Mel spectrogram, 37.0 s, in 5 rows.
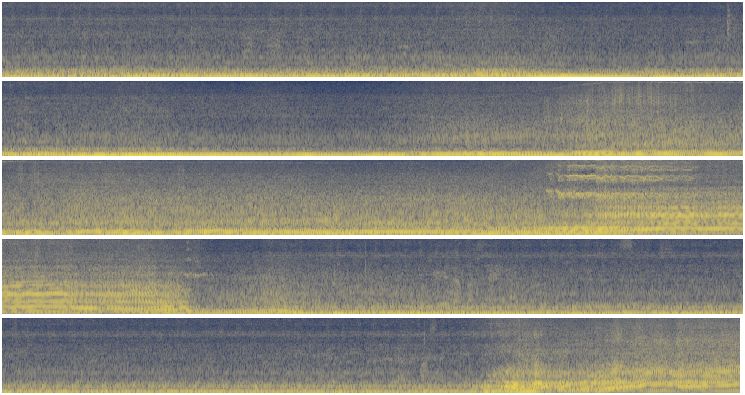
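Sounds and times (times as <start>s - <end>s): car engine revving: 0.0s - 37.0s
high engine note during burnout: 11.3s - 25.7s.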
